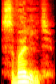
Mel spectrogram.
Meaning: 1. to knock down, to knock over, to fell 2. to drop, to throw down 3. to dump, to carelessly drop (many things in one place) 4. to get rid of (something unpleasant) 5. to overthrow
- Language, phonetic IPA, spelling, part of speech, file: Russian, [svɐˈlʲitʲ], свалить, verb, Ru-свалить.ogg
